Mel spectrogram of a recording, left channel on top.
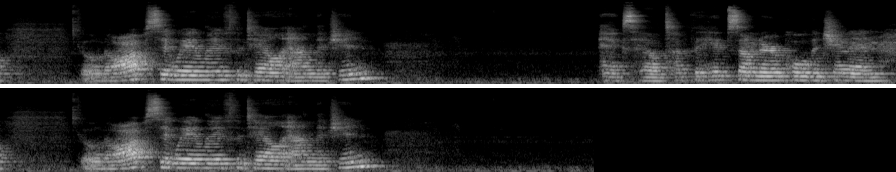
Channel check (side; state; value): right; drops out; at 6.0 s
